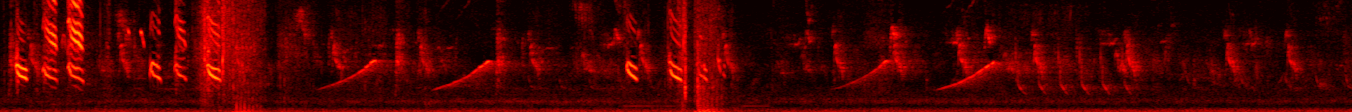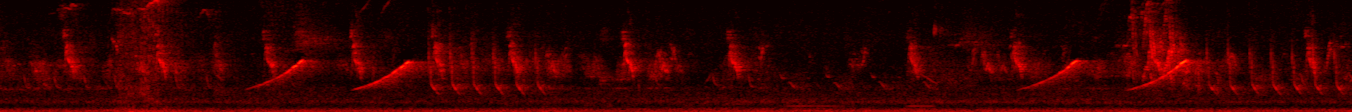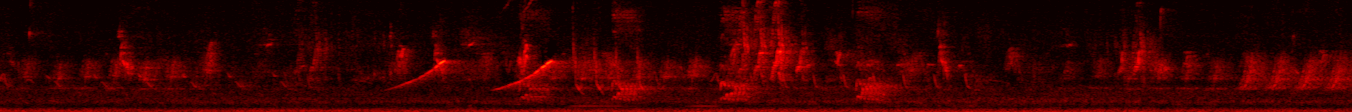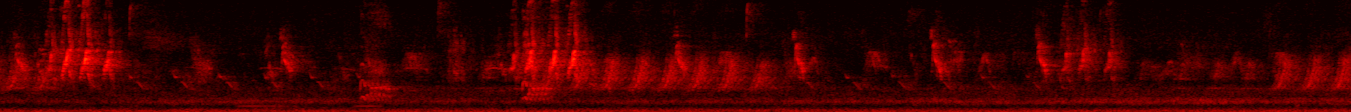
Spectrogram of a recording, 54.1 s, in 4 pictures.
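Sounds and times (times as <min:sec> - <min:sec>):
low background rumble: 0:00.0 - 0:21.4
small birds chirping: 0:00.0 - 0:54.0.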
